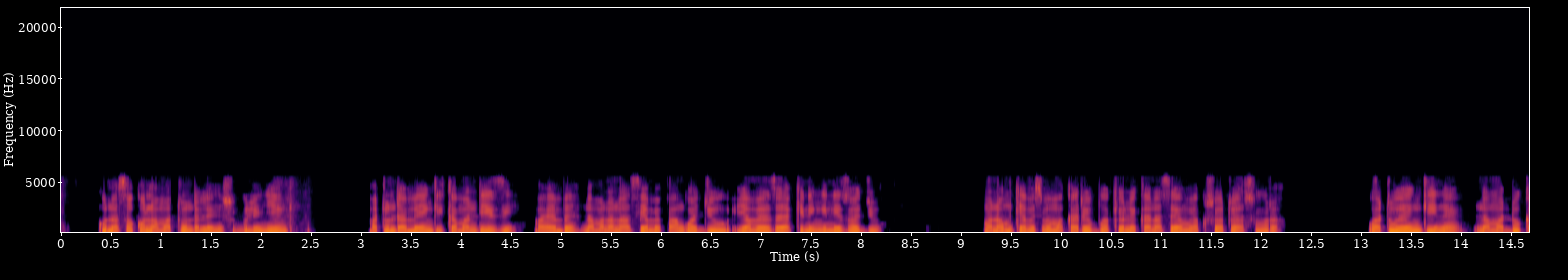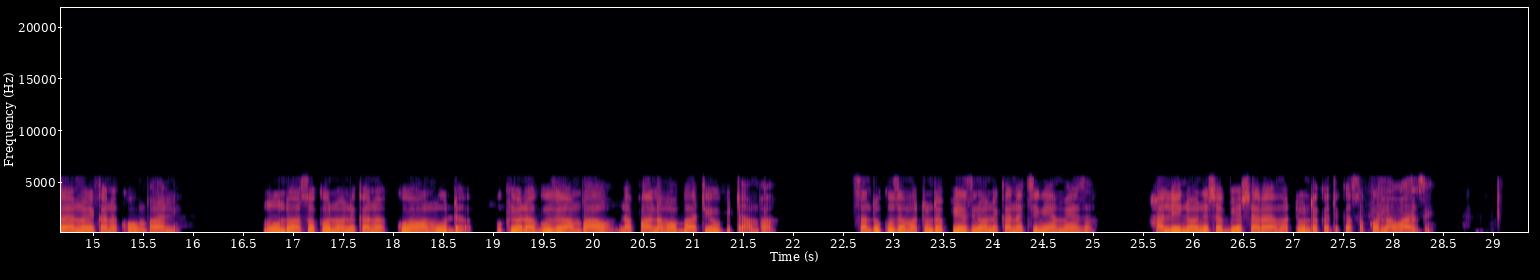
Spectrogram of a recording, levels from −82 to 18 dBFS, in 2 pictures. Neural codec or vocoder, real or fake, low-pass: codec, 44.1 kHz, 7.8 kbps, DAC; fake; 5.4 kHz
